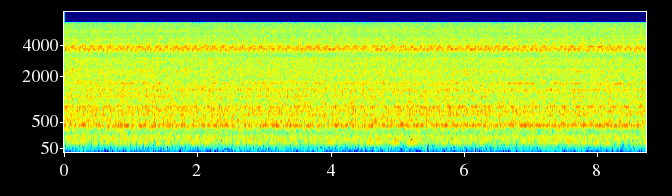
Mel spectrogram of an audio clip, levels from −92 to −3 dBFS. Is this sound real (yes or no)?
yes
